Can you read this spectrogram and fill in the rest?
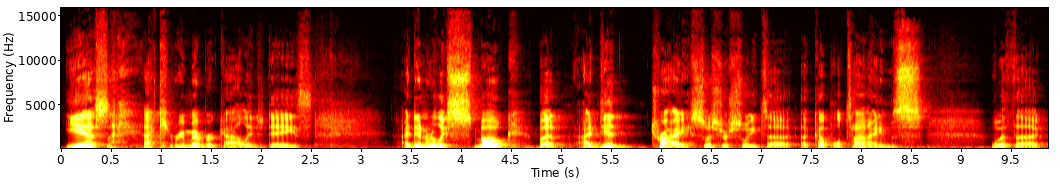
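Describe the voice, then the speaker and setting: Male podcast host, deep voice, informal conversational delivery. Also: takes it slowly, a bit bright. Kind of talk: casual chat.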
